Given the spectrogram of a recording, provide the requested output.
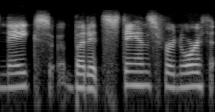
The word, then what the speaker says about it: NAICS: through NAICS codes and that's how we pronounce it is NAICS, but it stands for North American Industry Classification System.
